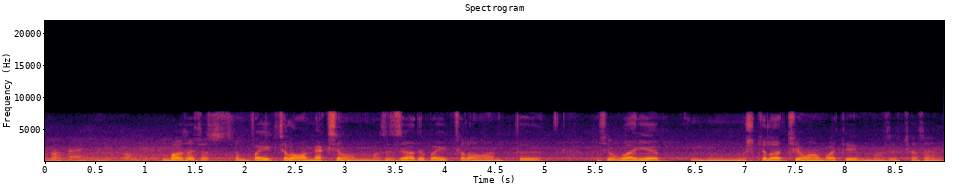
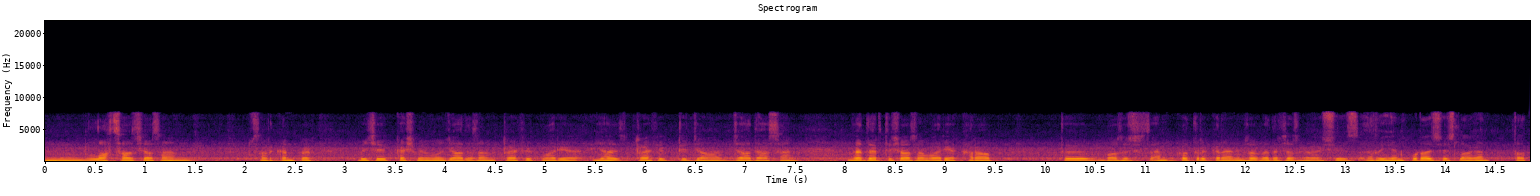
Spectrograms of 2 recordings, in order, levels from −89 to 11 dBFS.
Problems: constant background noise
